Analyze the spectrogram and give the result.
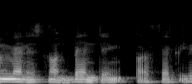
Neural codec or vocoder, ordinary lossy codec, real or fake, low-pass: none; AAC, 32 kbps; real; 7.2 kHz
